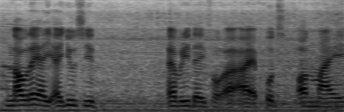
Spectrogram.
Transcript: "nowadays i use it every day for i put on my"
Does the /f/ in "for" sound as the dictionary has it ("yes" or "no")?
no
